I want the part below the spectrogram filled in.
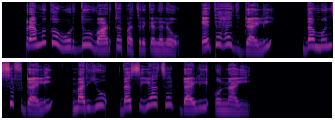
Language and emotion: Telugu, neutral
